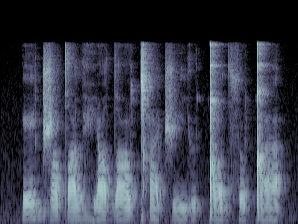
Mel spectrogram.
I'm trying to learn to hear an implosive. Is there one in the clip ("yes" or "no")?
no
